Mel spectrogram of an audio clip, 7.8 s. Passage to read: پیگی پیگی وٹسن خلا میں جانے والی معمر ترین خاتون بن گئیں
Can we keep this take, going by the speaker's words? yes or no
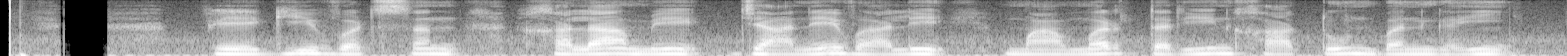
no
